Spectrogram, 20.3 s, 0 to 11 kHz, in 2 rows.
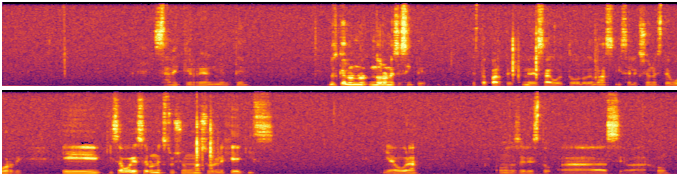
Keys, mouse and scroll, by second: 3.8 click, 5.9 a, 6.3 alt+shift+right click, 8.4 scroll down 2, 11.0-11.9 typing, 13.1 click, 14.1 middle click, 14.7-15.7 right drag, 16.2-18.1 drag, 18.9 right click, 20.1-20.2 drag.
